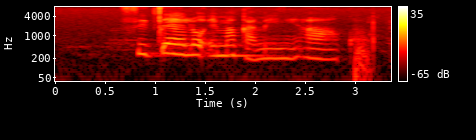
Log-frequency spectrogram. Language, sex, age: Swati, female, 21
